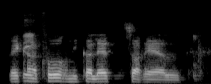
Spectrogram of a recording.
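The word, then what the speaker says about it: Bécancour–Nicolet–Saurel: It was correct me with my pronunciation here, but Bécancour Nicolette Sorel. Bécancour Nicolette Sorel.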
